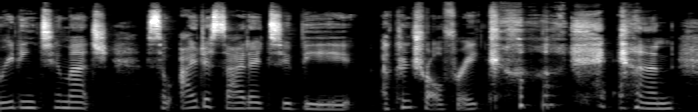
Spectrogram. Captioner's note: chuckles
